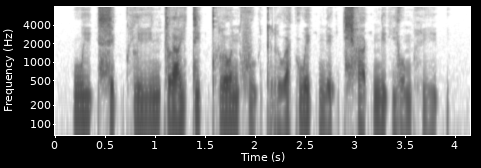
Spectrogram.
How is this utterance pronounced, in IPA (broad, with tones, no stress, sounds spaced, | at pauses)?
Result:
w i˥˩ ʔ s e˨˩ k̚ pʰ l iː˦˥ n k l a˦˥ j t i˥˩ t̚ pʰ l o˥˩ n f u˨˩ ʔ t r u˨˩ a̯ k w e˥˩ k̚ n e˨˩ ʔ t͡ɕʰ a˦˥ k̚ n i˥˩ ʔ j o˧ m h i˦˥ ʔ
